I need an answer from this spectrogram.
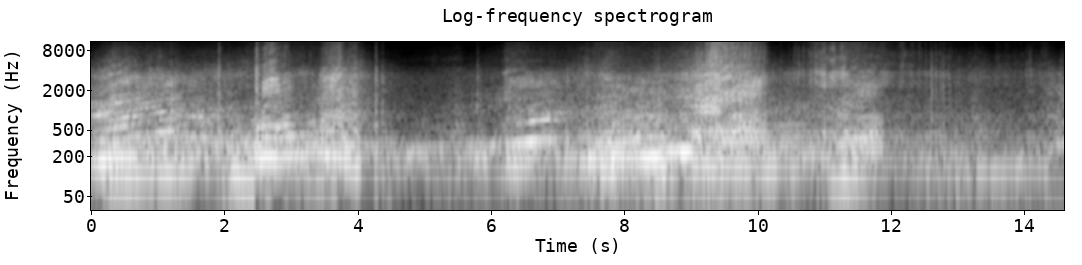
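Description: Several supercars drive past one after another, engines revving up and dropping back again and again. The loudest pass comes about nine seconds in, and it settles to a quieter, steadier engine sound after about twelve seconds.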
